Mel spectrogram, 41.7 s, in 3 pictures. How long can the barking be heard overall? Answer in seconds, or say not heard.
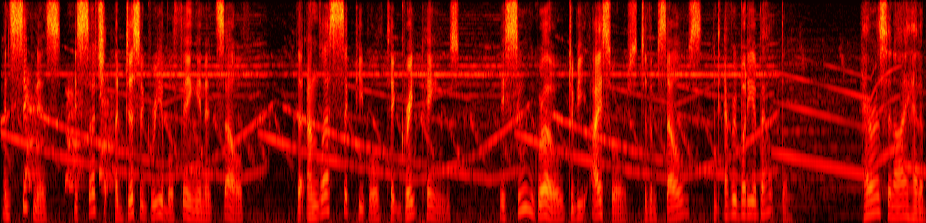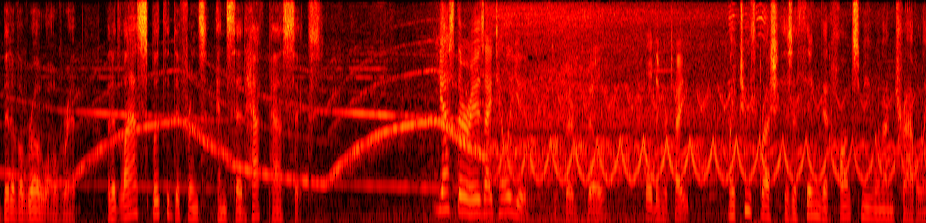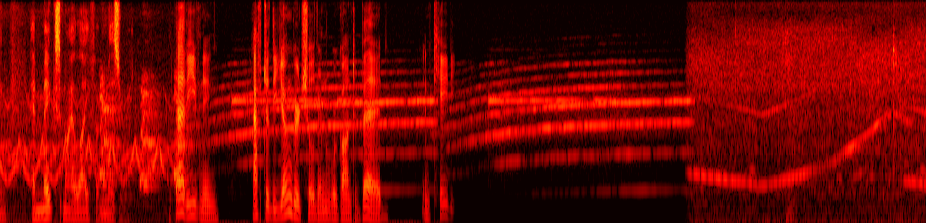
3 s.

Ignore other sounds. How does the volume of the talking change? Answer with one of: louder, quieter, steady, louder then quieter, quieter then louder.
steady.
